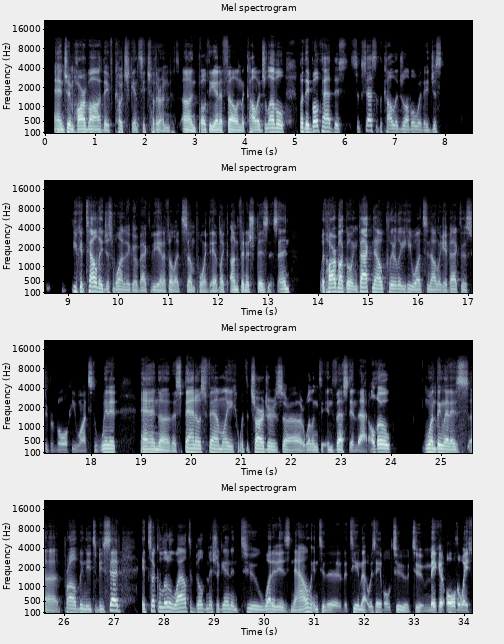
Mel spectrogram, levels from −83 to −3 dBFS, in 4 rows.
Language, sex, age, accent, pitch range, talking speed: English, male, 40-59, American, 105-125 Hz, 220 wpm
